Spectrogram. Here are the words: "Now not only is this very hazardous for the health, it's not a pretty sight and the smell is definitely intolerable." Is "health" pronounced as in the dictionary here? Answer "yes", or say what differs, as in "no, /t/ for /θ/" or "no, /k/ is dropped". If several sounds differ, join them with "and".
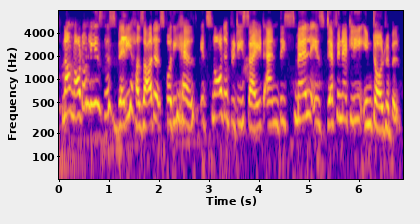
no, /t/ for /θ/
